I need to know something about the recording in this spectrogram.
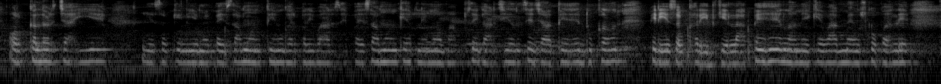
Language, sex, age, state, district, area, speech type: Hindi, female, 30-45, Bihar, Begusarai, rural, spontaneous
